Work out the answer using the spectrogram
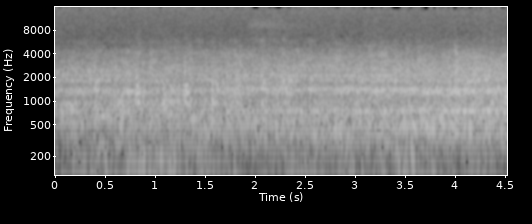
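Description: Passenger train's coaches running along the track, a steady sound of wheels on rails.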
